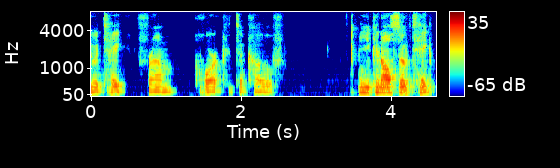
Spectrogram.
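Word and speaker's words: Cobh: fabulous this is cove cobn is pronounced cove this is um the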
